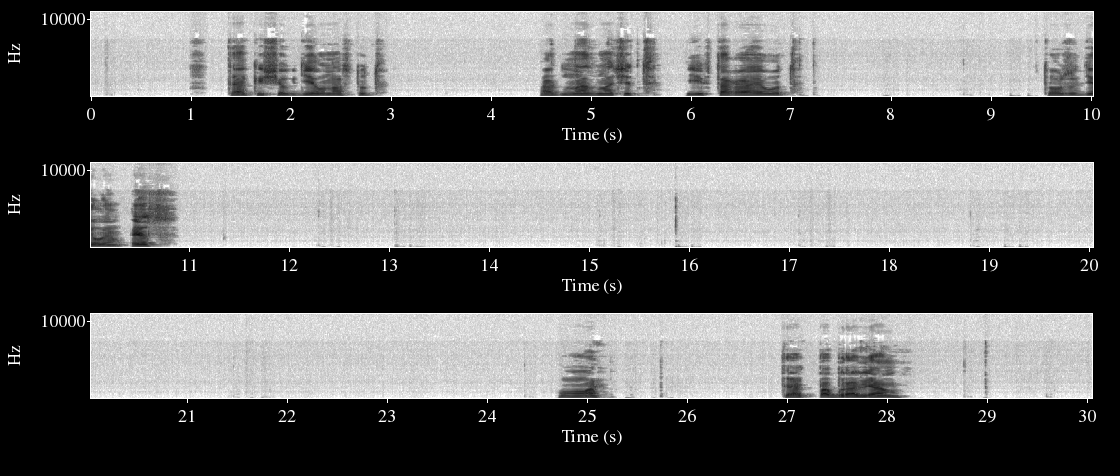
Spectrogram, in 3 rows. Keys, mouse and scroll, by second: 4.6 middle click, 5.4 click, 7.0 click, 8.0 middle click, 9.1 g, 12.3 click, 13.0 s, 15.1 click, 15.8 g, 17.1 click, 17.4 scroll up 1, 17.7-18.9 middle drag, 19.1 g, 21.5 click, 21.8-24.4 middle drag, 27.8 shift+middle click.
